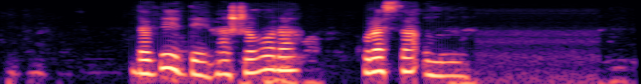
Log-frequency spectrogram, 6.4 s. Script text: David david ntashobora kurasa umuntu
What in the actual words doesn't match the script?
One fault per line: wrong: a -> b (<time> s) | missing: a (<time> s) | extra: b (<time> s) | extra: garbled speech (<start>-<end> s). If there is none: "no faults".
missing: david (1.9 s)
